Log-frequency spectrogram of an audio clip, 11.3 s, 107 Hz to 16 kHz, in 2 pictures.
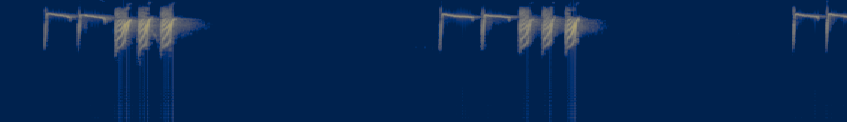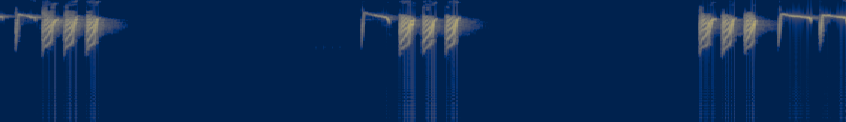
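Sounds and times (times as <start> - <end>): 
Eurasian blue tit Cyanistes caeruleus calling thin notes and buzzy churring: 0.3 - 1.3, 2.9 - 4.0, 5.3 - 6.4, 8.0 - 8.8, 10.3 - 11.2.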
